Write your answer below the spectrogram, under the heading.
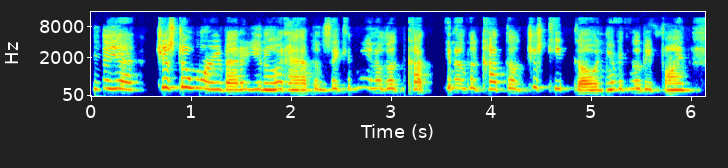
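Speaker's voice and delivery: very high, squeaky voice. Retelling how a thirteen-year-old calmed the speaker down, in a high, squeaky voice. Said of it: "he had that high, squeaky voice".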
